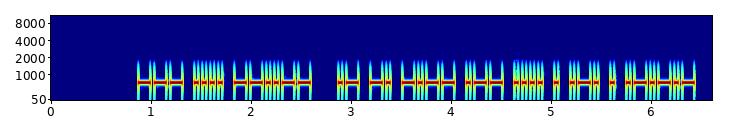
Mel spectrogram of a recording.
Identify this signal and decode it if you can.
Morse code, heard as a keyed tone, about 30 wpm, 700 Hz. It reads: OH, ANYWHERE.
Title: Sentences from Top 1400 Words 30wpm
